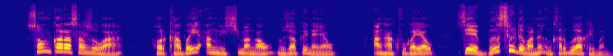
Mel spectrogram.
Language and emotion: Bodo, surprised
